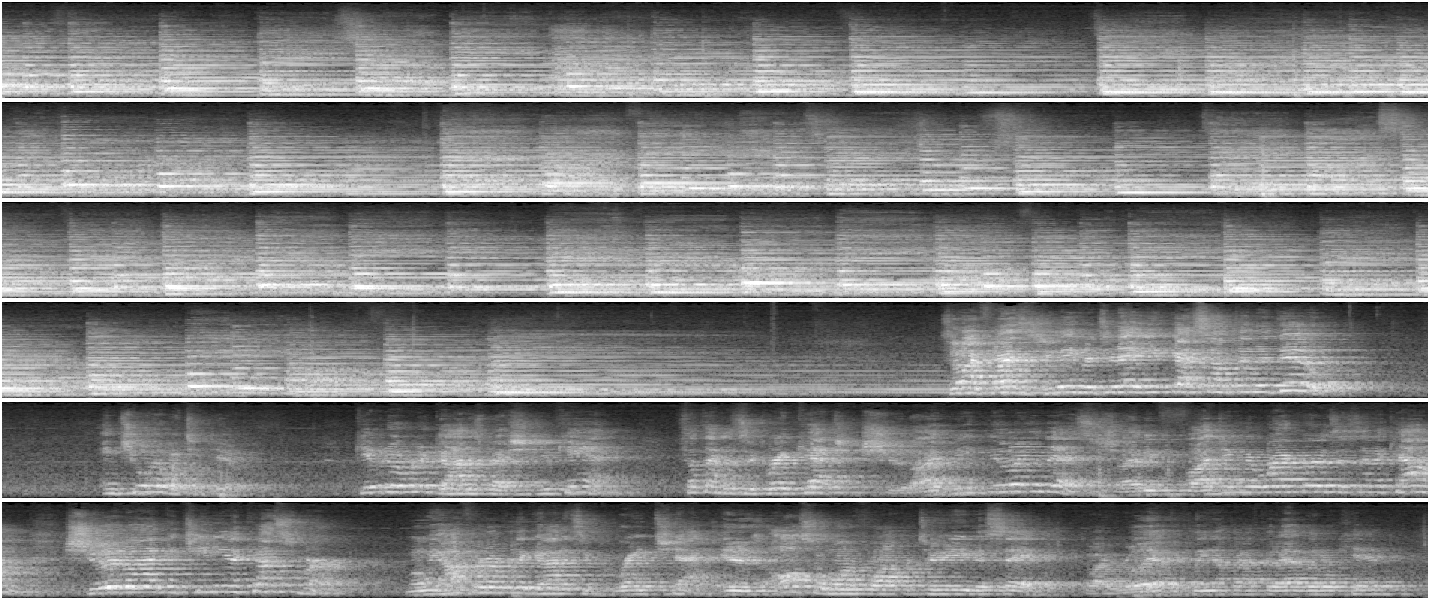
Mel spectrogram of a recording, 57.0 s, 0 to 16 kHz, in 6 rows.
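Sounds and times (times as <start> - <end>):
piano playing a hymn: 0.0 - 37.9.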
